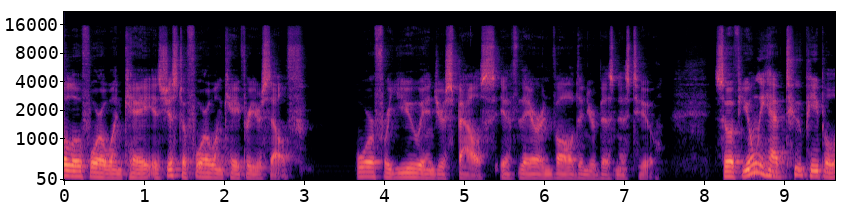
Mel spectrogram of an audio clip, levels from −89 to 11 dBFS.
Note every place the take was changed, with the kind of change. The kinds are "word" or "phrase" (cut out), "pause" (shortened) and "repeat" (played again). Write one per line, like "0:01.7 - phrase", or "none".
none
